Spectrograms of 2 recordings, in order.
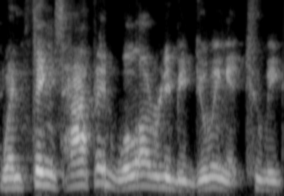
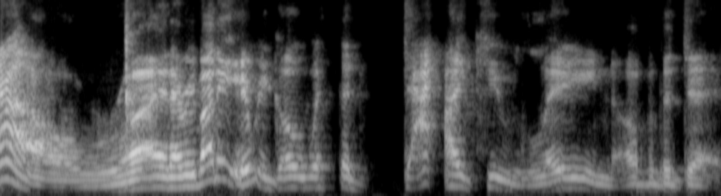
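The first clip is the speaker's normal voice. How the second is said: put-on deep radio host announcer voice; 3 dB louder than usual. Speaker introduces the segment of the day to everybody, in a deep radio voice. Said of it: "That was a total radio voice right there. You see how deep I went?".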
